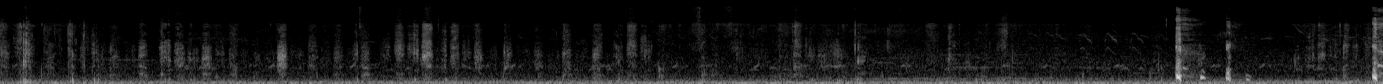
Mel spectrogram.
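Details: A Golden Retriever puppy pants steadily, with a few sharp, loud bursts near the end.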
